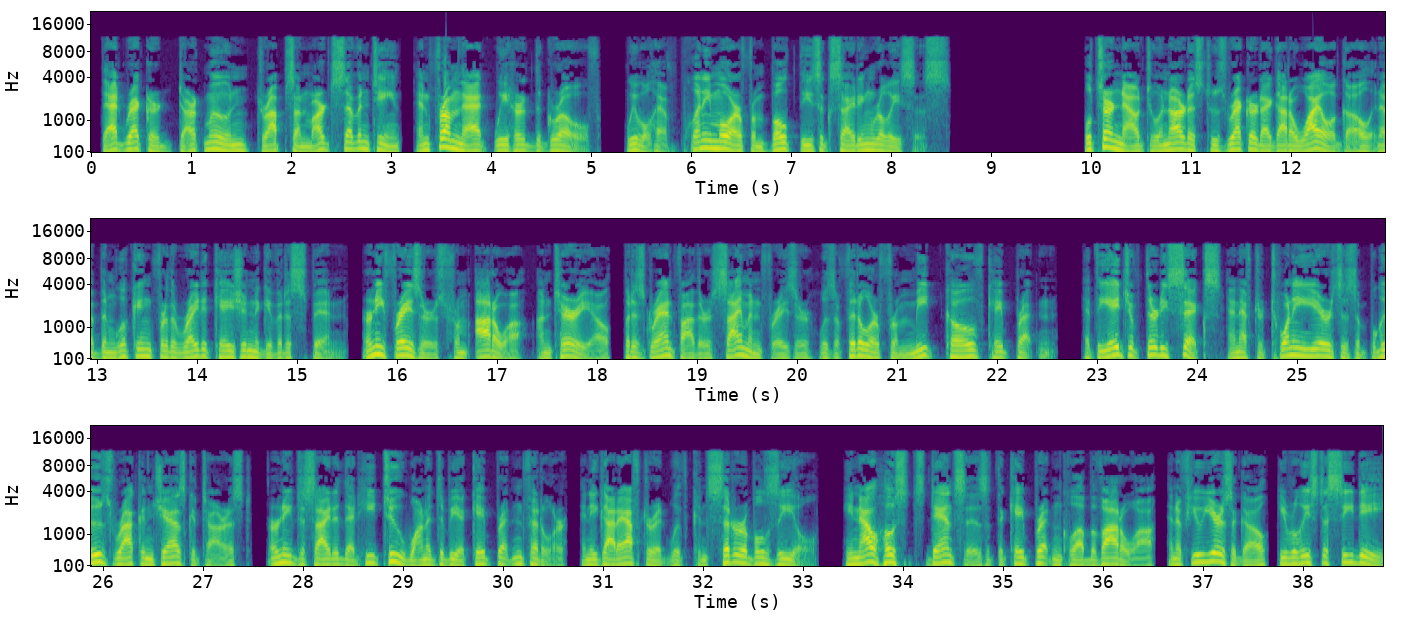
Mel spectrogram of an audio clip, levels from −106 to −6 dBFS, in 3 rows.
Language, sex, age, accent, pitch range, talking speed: English, male, 50-69, American, 110-150 Hz, 195 wpm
